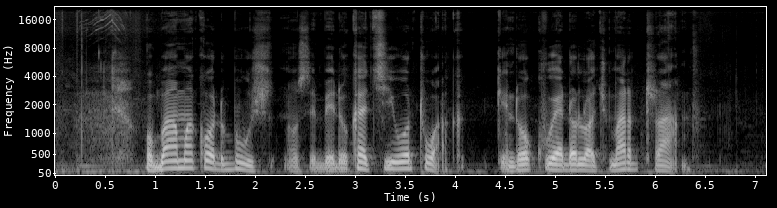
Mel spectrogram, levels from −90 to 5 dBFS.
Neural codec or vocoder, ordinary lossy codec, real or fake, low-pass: none; none; real; none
